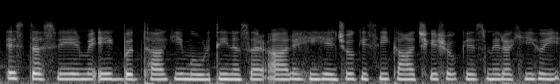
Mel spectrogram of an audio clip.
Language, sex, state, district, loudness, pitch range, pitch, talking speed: Hindi, female, Uttar Pradesh, Etah, -18 LUFS, 235-250 Hz, 245 Hz, 215 wpm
